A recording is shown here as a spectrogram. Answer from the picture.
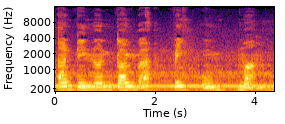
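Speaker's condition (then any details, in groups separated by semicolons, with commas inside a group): Cerebral palsy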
